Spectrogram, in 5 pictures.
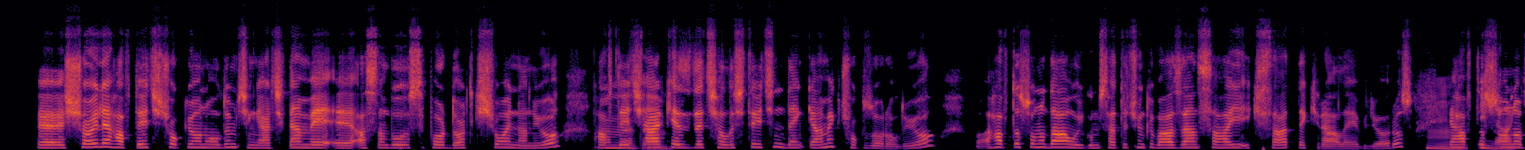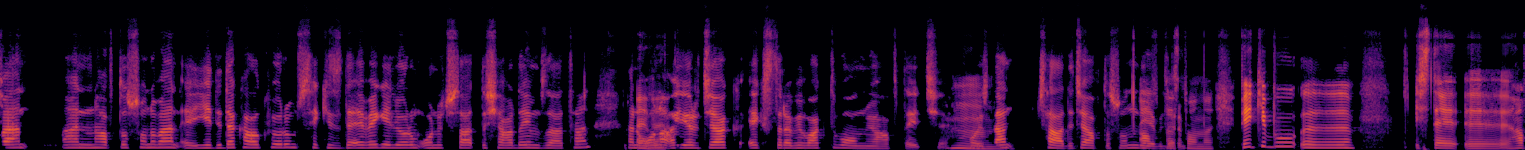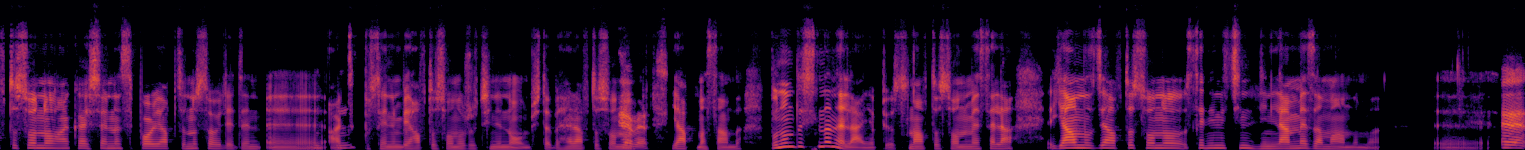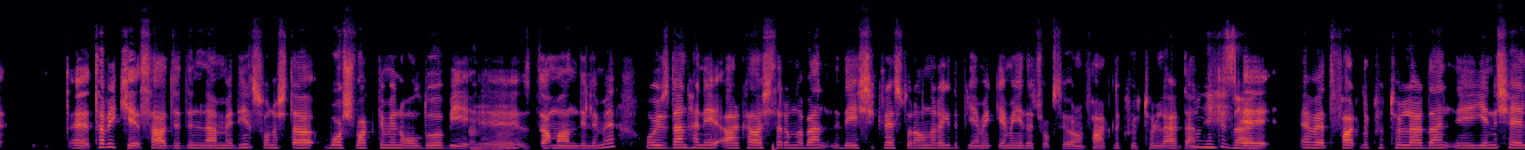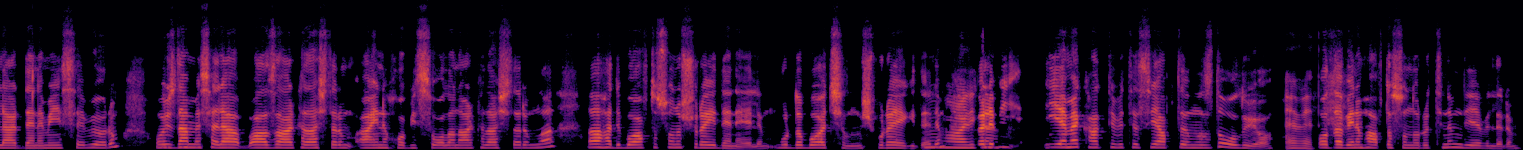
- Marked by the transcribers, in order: other background noise; tapping
- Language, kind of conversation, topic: Turkish, podcast, Hafta içi ve hafta sonu rutinlerin nasıl farklılaşıyor?
- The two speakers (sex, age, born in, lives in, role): female, 30-34, Turkey, Germany, host; female, 30-34, Turkey, Spain, guest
